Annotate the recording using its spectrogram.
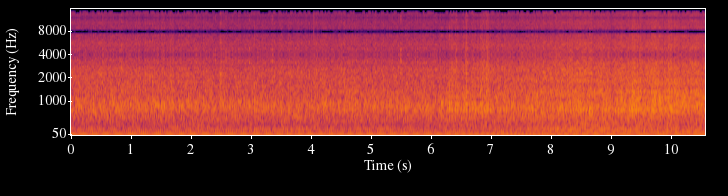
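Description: Cessna 172SP's four-cylinder piston engine idling steadily, heard inside the cockpit, getting slightly louder near the end.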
